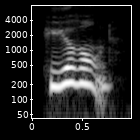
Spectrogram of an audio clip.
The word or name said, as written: hyrevogn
